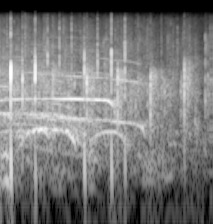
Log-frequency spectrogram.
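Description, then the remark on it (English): An audience claps in a steady, scattered patter of sharp hand claps, with voices and a few whoops rising over the applause before it thins out. “That was where you clap.”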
